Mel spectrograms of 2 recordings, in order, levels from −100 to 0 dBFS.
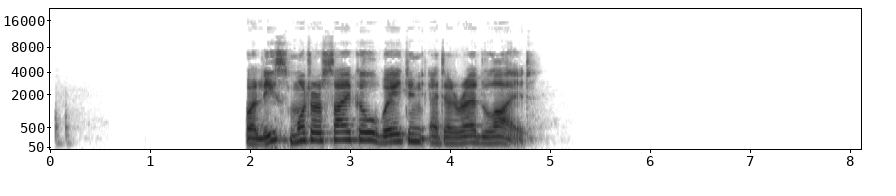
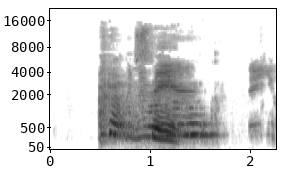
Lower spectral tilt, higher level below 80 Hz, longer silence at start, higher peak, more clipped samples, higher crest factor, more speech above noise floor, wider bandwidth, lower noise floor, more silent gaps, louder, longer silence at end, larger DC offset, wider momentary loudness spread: about the same, -4.5 dB/octave vs -4.5 dB/octave; first, -62 dBFS vs -78 dBFS; first, 1.95 s vs 0.5 s; first, -2 dBFS vs -6 dBFS; neither; about the same, 20 dB vs 18 dB; first, 40 dB vs 25 dB; second, 9.4 kHz vs 15 kHz; first, -58 dBFS vs -47 dBFS; neither; first, -17 LUFS vs -23 LUFS; first, 3.3 s vs 0.15 s; neither; second, 6 LU vs 24 LU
